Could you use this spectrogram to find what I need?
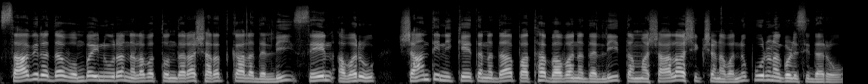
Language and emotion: Kannada, neutral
